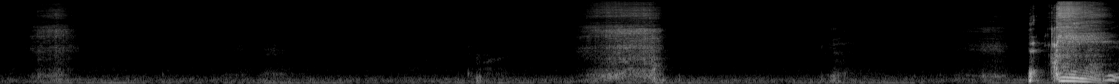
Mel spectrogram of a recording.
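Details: Sniffs and hissing breaths build up with false starts, then a sharp, forceful sneeze at the end, from an irritated nose; ordinary sneezing.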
